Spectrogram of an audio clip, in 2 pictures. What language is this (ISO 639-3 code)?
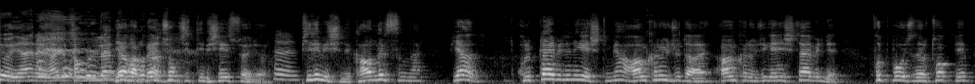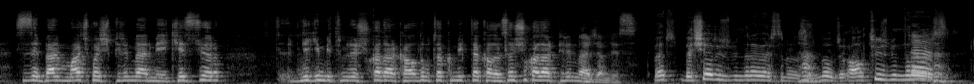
tur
